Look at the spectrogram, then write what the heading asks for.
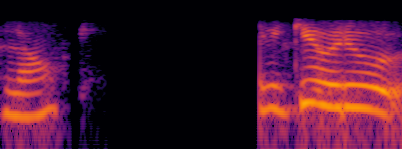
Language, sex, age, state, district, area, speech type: Malayalam, female, 18-30, Kerala, Wayanad, rural, conversation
